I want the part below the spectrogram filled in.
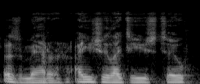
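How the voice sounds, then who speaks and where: A hoarse man with a very low voice talks through a do-it-yourself hack in plain, easygoing steps, like the host of a home repair channel. A faint hiss sits under his voice. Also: steady tone. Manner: plain, unhurried instructions with fillers. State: hoarse from a cold. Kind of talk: casual how-to demonstration.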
